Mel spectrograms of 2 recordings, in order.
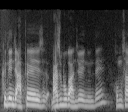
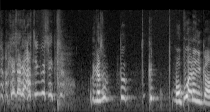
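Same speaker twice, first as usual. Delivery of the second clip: choked up; 9 semitones higher than usual. Real, not acted. Retelling a moving memory, choked up.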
